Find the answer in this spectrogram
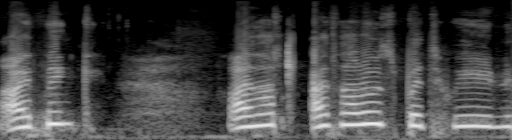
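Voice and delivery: loud words spoken through a yawn. Mid-conversation, the speaker talks through a yawn, then apologizes for it. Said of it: "sorry, I'm yawning".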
